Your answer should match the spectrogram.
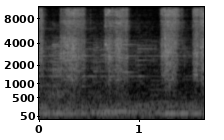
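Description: Paintbrush gently sweeping loose dirt off the metal chassis of a California-built Gilfillan Bros radio, a soft steady bristle rubbing in close repeated strokes with a low hum underneath.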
